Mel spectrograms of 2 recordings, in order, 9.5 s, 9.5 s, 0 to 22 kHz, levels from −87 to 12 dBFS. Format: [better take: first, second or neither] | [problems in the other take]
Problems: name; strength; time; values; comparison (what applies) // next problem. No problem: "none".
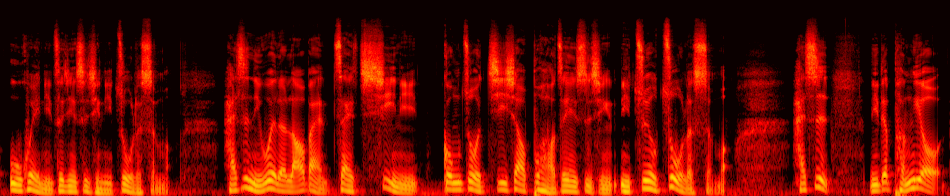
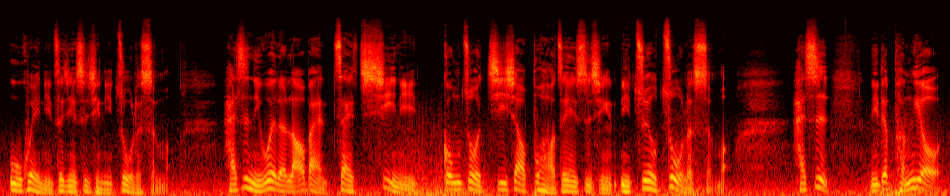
first | wind noise on the microphone; occasional gusts; 25 dB below the speech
